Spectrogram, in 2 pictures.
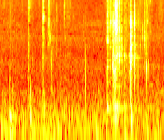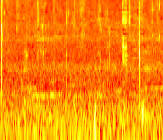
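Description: A metal ladle clinking and scraping against the metal pot and container as chicken gravy is served. Scattered light clicks, with a louder cluster of clinks a little past two seconds in.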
